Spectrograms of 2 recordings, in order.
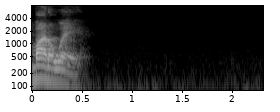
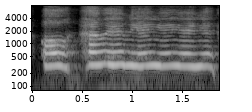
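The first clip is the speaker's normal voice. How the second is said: high, softer mimicked voice; mock her real voice, pitched way up; 7 semitones higher, 4 dB quieter than usual. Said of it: "her real voice came out".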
